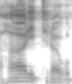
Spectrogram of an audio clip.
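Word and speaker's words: אחרית: 자, 하리트라고 발음이 됩니다.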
